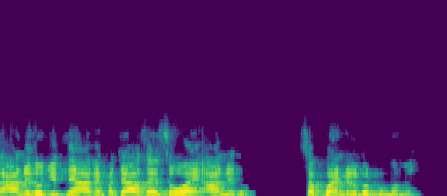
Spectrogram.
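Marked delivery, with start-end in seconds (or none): none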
